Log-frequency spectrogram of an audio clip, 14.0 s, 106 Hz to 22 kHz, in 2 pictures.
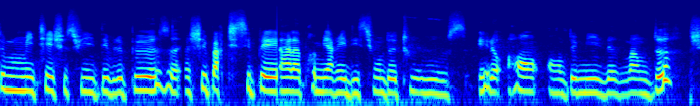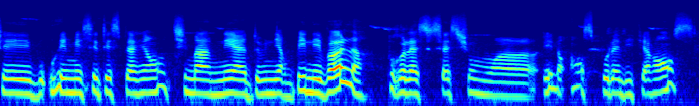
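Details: Deaf speech in an adult woman congenitally severely deaf from cytomegalovirus, initially using hearing aids, with a cochlear implant since age 8 after sudden further hearing loss; mild accent of congenital deafness.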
